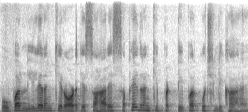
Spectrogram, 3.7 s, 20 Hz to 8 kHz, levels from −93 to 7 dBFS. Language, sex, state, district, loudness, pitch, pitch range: Hindi, male, Bihar, Bhagalpur, -20 LUFS, 145 Hz, 120-160 Hz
